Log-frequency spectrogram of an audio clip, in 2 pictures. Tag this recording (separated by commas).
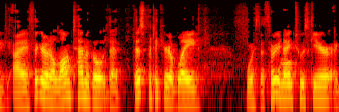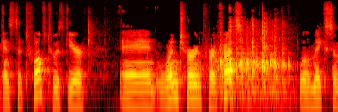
Wood, Speech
